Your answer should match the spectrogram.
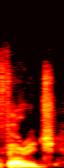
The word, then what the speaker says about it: Farage: be happening now is Farraj is pushing for or Farage sorry I always get the pronunciation incorrect is pushing for a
